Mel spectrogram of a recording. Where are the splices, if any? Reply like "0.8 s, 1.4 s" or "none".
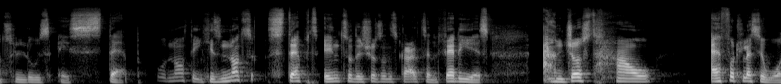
2.0 s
